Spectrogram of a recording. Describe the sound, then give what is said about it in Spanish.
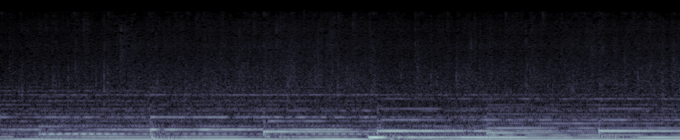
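A steady, even patter of rain hisses in the background while soft, sustained musical chords shift slowly over it; no one speaks. “Puedes sentirla de lleno y, sin embargo, seguir caminando, permitiendo que la lluvia arrastre todo lo que no te corresponde.”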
